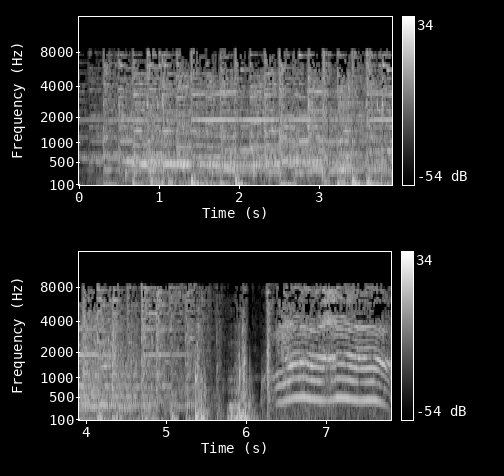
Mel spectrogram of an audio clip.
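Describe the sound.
A boy crying in loud, long wails, the sobbing pitch wavering up and down as the cries swell near the end.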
